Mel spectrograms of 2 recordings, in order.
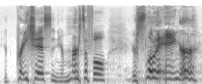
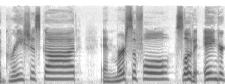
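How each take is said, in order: First: Loud, hammed-up indignant Jonah; mock angry. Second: Said in the usual way. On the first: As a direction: throw it at God like an accusation, loudly. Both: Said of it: "Can you imagine him saying this angry?".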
